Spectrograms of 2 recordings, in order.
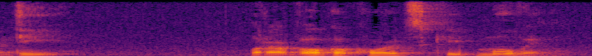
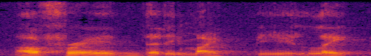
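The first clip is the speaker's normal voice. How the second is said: normal talking voice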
